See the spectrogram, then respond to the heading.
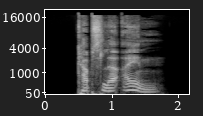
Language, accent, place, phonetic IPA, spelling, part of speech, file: German, Germany, Berlin, [ˌkapslə ˈaɪ̯n], kapsle ein, verb, De-kapsle ein.ogg
- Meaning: inflection of einkapseln: 1. first-person singular present 2. first/third-person singular subjunctive I 3. singular imperative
